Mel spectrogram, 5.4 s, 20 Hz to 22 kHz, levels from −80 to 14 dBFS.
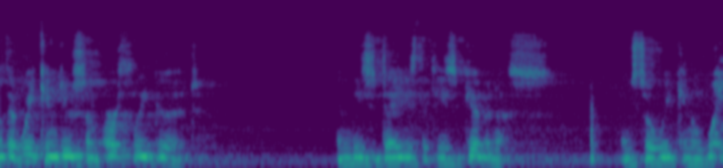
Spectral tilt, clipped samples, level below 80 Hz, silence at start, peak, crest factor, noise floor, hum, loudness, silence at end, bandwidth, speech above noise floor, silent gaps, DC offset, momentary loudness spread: -5.5 dB/octave; under 0.1%; -70 dBFS; 0 s; -18 dBFS; 16 dB; -64 dBFS; none; -34 LUFS; 0 s; 11 kHz; 31 dB; none; under 0.1%; 15 LU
